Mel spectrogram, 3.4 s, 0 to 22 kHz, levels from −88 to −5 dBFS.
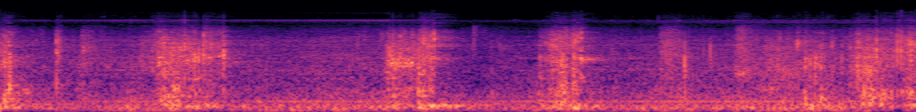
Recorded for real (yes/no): yes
